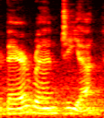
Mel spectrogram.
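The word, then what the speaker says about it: Beringia: exposed and that is barangia baruchia as you can see the pronunciation here bear run gia was a land bridge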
